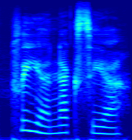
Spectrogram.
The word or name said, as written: pleonexia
